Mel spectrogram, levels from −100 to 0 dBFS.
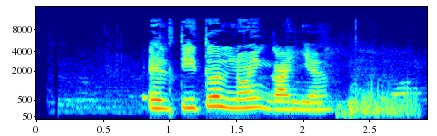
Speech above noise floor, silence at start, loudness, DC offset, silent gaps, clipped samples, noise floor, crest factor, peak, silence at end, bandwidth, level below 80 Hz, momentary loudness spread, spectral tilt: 35 dB; 0.8 s; -28 LUFS; under 0.1%; none; under 0.1%; -63 dBFS; 18 dB; -12 dBFS; 0.1 s; 11.5 kHz; -70 dBFS; 17 LU; -5.5 dB/octave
